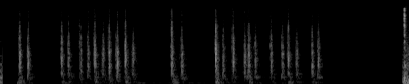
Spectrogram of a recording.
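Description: Computer keyboard typing: quick runs of sharp key clicks with short pauses between them, stopping about three and a quarter seconds in.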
